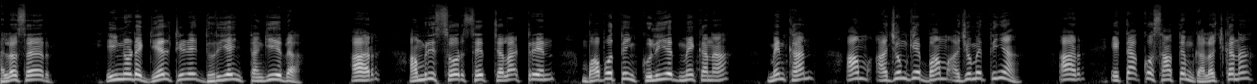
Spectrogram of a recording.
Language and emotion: Santali, angry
